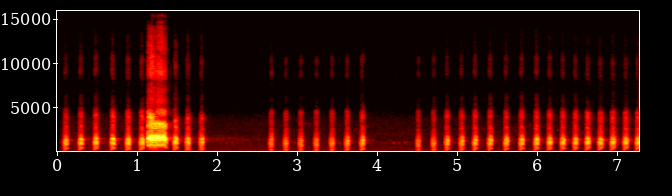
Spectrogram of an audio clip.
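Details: Red junglefowl hen calling to seek a rooster: rapid dry clucks repeated about four times a second in runs separated by short pauses, broken once near the start by a loud harsh squawk.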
